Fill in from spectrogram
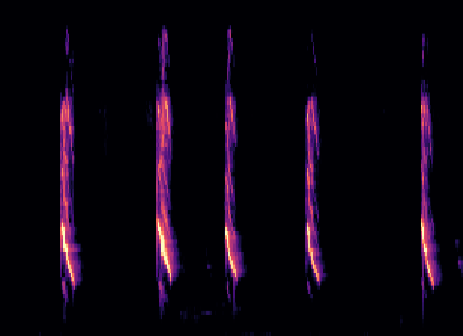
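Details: White-eye sound used to provoke another bird's song: five single, sharp, high downward-sweeping notes spaced about a second apart. Soft low knocks are heard between them.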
